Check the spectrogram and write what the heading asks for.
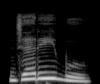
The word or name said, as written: ಜರಬು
